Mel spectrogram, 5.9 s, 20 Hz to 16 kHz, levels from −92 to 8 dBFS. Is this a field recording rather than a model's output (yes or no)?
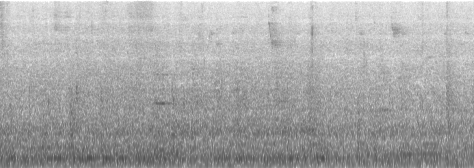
yes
